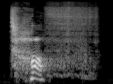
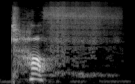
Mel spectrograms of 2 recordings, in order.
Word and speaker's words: tough: like this isn't it it's simply tough with an f sound there tough tough your turn very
